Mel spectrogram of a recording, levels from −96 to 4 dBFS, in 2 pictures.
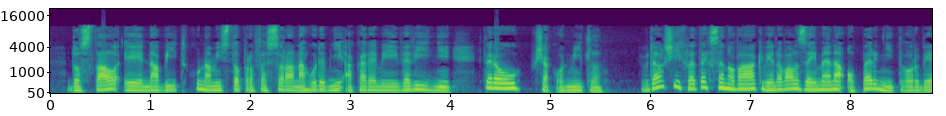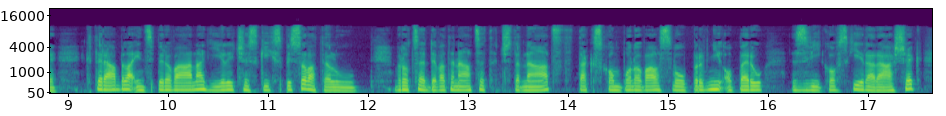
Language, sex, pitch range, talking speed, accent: Czech, female, 125-155 Hz, 135 wpm, native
